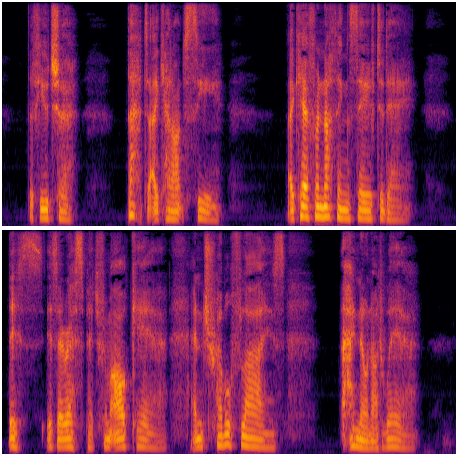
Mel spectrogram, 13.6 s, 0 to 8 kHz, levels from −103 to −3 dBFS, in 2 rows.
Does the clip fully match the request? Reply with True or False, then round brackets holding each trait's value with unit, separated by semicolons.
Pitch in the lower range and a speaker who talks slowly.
True (105 Hz; 120 wpm)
